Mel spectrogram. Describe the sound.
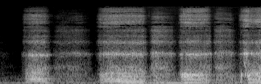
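A voice imitates snorting, laboured breathing with a run of harsh, raspy gasping breaths in an uneven rhythm, loud and alone.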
